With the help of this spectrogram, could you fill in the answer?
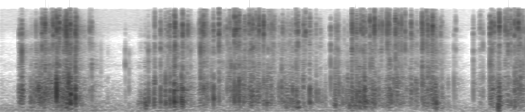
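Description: A clear plastic wrapper around a full chocolate muffin is crinkled and pulled with the fingertips. Dense, bright crinkling crackles come in bursts, separated by brief quiet pauses.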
